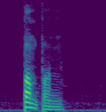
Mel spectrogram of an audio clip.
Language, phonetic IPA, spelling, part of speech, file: Polish, [ˈpɔ̃mpɔ̃n], pompon, noun, Pl-pompon.ogg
